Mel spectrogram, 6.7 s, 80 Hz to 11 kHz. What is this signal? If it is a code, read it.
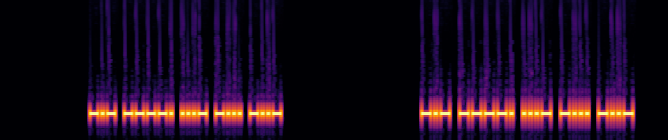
Morse code, heard as a keyed tone, about 34 wpm, 700 Hz. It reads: K9VBX K9VBX
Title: Speed Racing - USA 1x3 Call Signs 28wpm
